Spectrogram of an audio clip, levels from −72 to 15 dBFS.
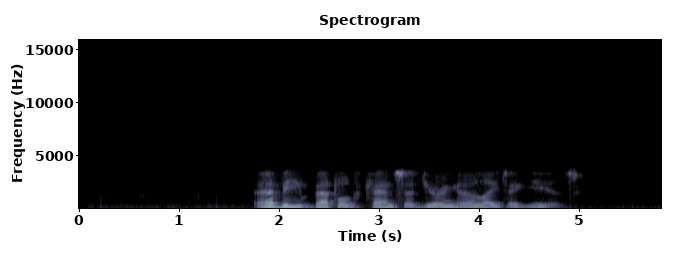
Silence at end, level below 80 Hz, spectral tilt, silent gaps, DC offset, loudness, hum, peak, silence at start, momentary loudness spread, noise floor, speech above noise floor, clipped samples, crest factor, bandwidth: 0.85 s; -62 dBFS; -11 dB/octave; none; under 0.1%; -29 LUFS; none; -8 dBFS; 1.75 s; 17 LU; -68 dBFS; 39 dB; under 0.1%; 22 dB; 3.9 kHz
